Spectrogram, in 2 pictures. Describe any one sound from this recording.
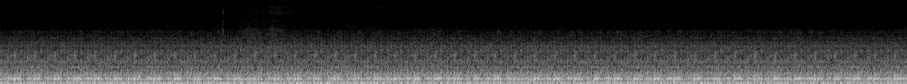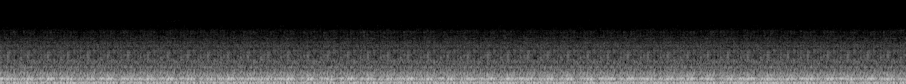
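A bus engine idles with a steady, low rumbling hum.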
